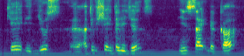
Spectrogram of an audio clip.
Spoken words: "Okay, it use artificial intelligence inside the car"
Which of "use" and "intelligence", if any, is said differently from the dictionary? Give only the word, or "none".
none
